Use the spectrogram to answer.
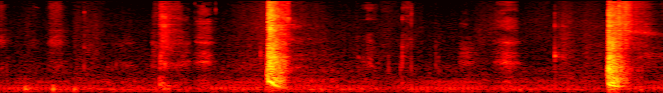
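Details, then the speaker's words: Baby sneezing: two sharp, explosive sneezes a few seconds apart, with quieter snuffling and sniffing between them in a quiet room; sneezing. "Did you like that sneeze? Did you like that sneeze? Bless you. Bless you."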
